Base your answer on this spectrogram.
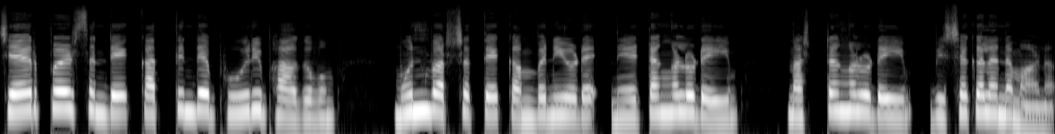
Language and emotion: Malayalam, neutral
